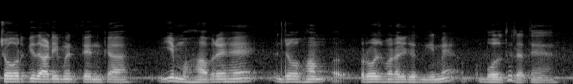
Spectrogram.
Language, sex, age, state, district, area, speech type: Hindi, male, 18-30, Rajasthan, Jaipur, urban, spontaneous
